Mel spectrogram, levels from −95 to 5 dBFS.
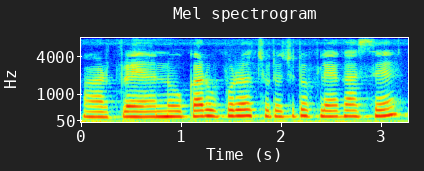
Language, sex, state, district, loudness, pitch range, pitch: Bengali, female, Assam, Hailakandi, -13 LUFS, 195-220 Hz, 205 Hz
